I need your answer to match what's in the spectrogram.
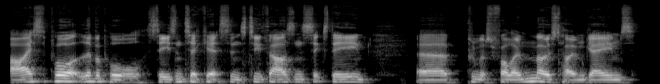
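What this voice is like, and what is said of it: English accent. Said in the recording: “as you can probably tell by the accent, I am an England fan”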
